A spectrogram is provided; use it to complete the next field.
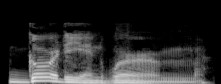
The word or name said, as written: Gordian worm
